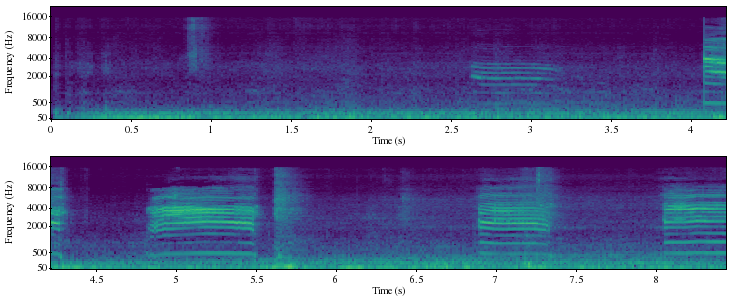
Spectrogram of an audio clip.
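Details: Domestic cat calling with about five clear, drawn-out meows in the second half, each harmonic-rich and slightly arched in pitch, spaced roughly a second apart over a low indoor hum.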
